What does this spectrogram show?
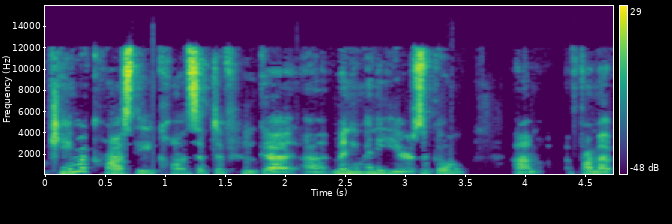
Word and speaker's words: hygge: It's Hygge.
